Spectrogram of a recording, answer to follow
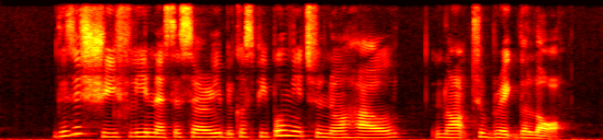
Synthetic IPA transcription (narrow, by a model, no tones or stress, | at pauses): disɪst͡ʃiflinɛsəsəɹibikʰɔspipəlnit̚tʰunoɦawnɔtʰːubɹek̚dəlɔ̰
